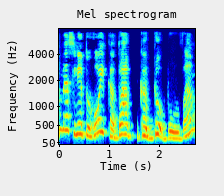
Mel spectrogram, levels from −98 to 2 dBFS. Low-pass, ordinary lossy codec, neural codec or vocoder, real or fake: 7.2 kHz; MP3, 48 kbps; codec, 16 kHz, 4 kbps, X-Codec, HuBERT features, trained on balanced general audio; fake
